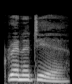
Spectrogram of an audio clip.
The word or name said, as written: grenadier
